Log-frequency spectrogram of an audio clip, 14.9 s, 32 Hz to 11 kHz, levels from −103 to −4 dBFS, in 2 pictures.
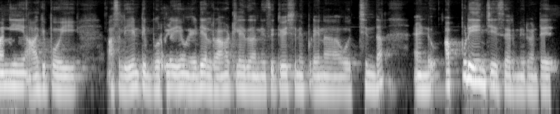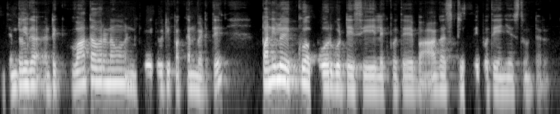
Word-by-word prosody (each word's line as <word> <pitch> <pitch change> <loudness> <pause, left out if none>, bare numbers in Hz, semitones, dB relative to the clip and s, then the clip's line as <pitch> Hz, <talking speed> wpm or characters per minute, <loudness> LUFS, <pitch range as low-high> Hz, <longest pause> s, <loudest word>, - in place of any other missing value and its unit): పని 135 0 +4 0.2
ఆగిపోయి, 115 -1 0 0.5
అసలేంటి 120 +3 +1
బుర్రలో 125 +2 +1
ఏమి 125 -1 +2
ఐడియాలు 125 -1 +2
రావట్లేదు 120 +1 -1
అనే 115 0 -1
సిట్యుయేషన్ 125 0 -1
ఎప్పుడైనా 115 -2 -3 0.3
వచ్చిందా? 125 +5 -3 0.5
అండు 120 +1 +2 0.2
అప్పుడేం 170 +4 +6
చేశారు 120 -3 -1
మీరు? 110 +1 -4
అంటే, 115 +1 -4 0.3
జనరల్‌గా 150 +4 +2
అంటే 130 +3 -4 0.3
వాతావరణం 160 0 +2
అండ్ 125 - -4
క్రియేటివిటీ 140 -9 -2
పక్కన 130 - -5
పెడితే, 105 - -4 0.6
పనిలో 185 +4 +8
ఎక్కువ 170 -2 +3 0.2
బోర్ 135 0 +5
కొట్టేసి, 120 -2 -1 0.2
లేకపోతే 115 0 -7 0.2
బాగా 115 0 -3
స్ట్రెస్ 115 -1 -9
అయిపోతే 115 -2 -7
ఏం 105 - -6
చేస్తూ 105 +1 -12
ఉంటారు. - - -22
125 Hz, 135 wpm, -21 LUFS, 115-135 Hz, 0.6 s, పనిలో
